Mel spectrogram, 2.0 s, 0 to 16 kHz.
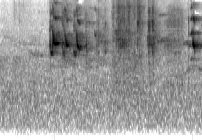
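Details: Brown Violetear at El Descanso, Valle del Cauca, Colombia, on a breakfast stop on 10 July 2019, gives three quick, thin high chips and then a single chip a second later over a steady hiss.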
